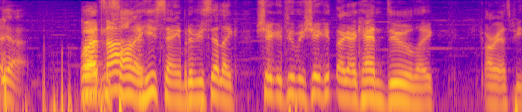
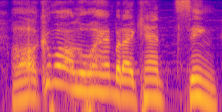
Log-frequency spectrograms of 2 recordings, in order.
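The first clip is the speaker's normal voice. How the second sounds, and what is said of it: Impression of Kirk Van Houten. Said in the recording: “my Kirk from Simpsons, like Kirk Van Houten, I can always do that.”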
